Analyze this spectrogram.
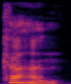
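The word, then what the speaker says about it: Cajon: to say that you know it's c a j o n Lun Lun is it I mean I mean why why don't you know like Cajun food why didn't you say that Kahan Kahan Kahan because it's not a Spanish word well isn't it it's just a u and an O he just placing an o with a u a you yeah well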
